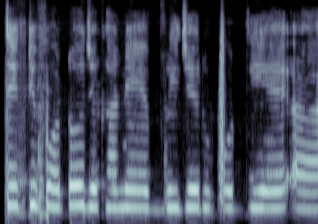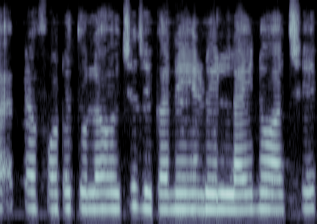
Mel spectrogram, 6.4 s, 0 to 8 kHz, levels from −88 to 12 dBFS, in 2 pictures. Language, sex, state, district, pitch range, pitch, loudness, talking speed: Bengali, female, West Bengal, North 24 Parganas, 215-235 Hz, 225 Hz, -15 LUFS, 170 wpm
